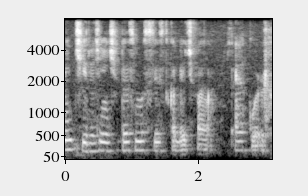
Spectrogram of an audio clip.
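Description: A woman with a Brazilian accent speaks at a moderate pace, somewhat breathy and dark, mellow in tone, with lively intonation over light background noise. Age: 30s. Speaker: YouTuber. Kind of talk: casual vlog monologue. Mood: relaxed, a bit shy, smiling. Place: home room. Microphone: phone near.

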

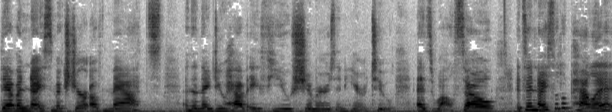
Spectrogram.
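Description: A woman talks at a moderate pace, her intonation fairly even, with noticeable background noise present. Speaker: beauty vlogger. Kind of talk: tutorial. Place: home room.

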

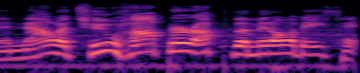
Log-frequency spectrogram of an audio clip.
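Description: A man speaks at a moderate pace with a high pitch, big pitch swings and a fairly bright tone.

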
